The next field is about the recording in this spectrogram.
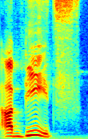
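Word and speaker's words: apizza: It's a pizza is how it's spelled, but a beats is how it's said.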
